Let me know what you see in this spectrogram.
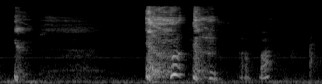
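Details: Five-year-old child with a cough and cold (runny nose) while playing with wooden blocks: a few loose, wet-sounding coughs, two strong bursts among smaller ones.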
